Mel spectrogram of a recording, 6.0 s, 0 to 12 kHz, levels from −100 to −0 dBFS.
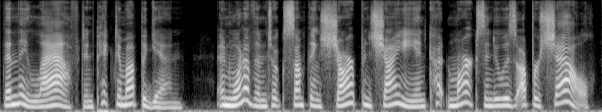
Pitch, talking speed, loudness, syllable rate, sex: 210 Hz, 240 wpm, -17 LUFS, 5.8 syllables/s, female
